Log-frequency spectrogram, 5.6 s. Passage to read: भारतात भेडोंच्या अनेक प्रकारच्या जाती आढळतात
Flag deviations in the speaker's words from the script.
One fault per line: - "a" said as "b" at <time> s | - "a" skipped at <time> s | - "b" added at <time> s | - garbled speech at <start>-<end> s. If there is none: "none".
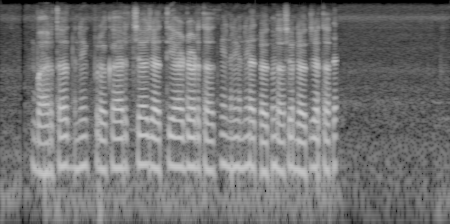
- "भेडोंच्या" skipped at 0.9 s
- garbled speech at 2.7-4.2 s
